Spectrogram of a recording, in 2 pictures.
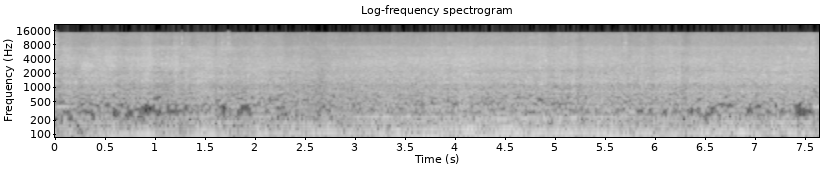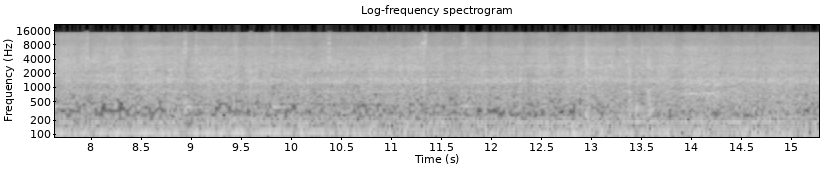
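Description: Chicken pieces frying in hot oil with onion and garlic in a stainless steel pan, a steady sizzle as they are sautéed to brown, with a few faint clicks as the pieces are turned with metal tongs.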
